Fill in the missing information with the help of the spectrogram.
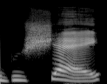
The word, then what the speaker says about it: Bucher: My last name is actually Bucher. – I butchered Bucher or Bucher. – Well, I like to tell people, I'm sure you're familiar with the water boy.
